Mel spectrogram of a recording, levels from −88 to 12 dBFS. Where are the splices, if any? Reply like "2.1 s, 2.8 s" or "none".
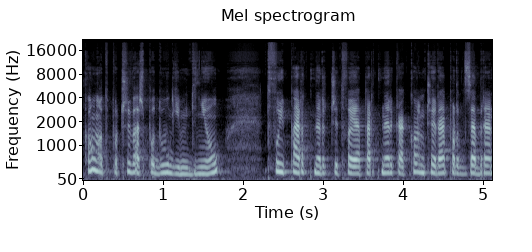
none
